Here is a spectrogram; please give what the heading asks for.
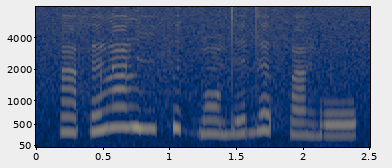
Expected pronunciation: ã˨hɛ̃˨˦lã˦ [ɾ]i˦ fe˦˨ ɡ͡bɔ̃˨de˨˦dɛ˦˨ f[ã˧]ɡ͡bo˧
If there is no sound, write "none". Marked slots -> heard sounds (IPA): l, ã˧

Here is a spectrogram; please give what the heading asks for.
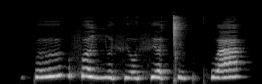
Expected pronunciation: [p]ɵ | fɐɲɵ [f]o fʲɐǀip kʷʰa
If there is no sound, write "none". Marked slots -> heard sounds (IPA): p, fʲ

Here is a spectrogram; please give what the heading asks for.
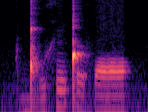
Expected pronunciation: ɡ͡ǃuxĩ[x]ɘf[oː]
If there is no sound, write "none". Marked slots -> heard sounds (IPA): ǃ, ɔː

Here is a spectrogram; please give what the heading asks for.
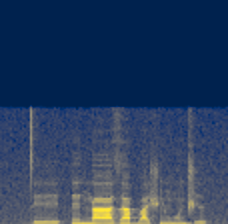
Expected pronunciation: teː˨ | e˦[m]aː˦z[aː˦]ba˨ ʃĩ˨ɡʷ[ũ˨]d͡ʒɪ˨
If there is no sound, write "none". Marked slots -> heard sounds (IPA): ŋ, a˦, ũ˨

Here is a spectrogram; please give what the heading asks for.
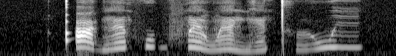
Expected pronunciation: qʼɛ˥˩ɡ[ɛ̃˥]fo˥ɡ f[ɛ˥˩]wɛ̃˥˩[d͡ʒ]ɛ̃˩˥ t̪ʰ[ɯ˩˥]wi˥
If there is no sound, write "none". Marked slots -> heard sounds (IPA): ɛ̃˥, ɛ̃˥˩, ɡʲ, ɯ˩˥

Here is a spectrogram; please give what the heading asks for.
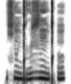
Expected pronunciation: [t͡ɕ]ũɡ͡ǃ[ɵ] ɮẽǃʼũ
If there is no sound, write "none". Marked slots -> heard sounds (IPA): ɕ, ɵ

